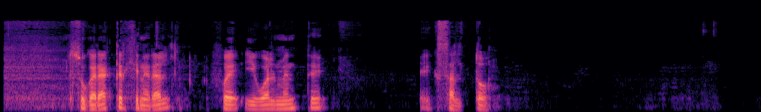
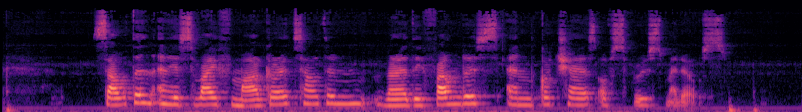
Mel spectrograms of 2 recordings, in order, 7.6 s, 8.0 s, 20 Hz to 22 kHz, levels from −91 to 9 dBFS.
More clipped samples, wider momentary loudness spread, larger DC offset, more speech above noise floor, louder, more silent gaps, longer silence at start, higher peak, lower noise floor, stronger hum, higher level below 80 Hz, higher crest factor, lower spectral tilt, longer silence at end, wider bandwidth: neither; first, 22 LU vs 15 LU; neither; first, 59 dB vs 30 dB; about the same, -22 LUFS vs -23 LUFS; neither; about the same, 0.05 s vs 0.05 s; about the same, -2 dBFS vs -4 dBFS; first, -81 dBFS vs -53 dBFS; neither; second, -56 dBFS vs -48 dBFS; about the same, 24 dB vs 20 dB; about the same, -5.5 dB/octave vs -4.5 dB/octave; first, 2.7 s vs 0.45 s; second, 11.5 kHz vs 16.5 kHz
